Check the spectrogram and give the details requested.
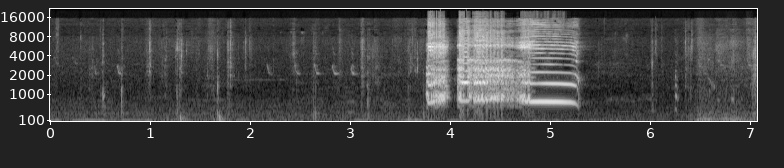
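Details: Rooster crowing in South Korea, one loud harsh rising crow ending in a long drawn-out tone, with faint clucks and ticks before and after.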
